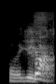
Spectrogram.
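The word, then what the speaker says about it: Shough: Is it Tyler Show or Tyler Shaw? Shuck. Shuck. I Tyler think it's Okay. Shuck. pronounced Shuck.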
